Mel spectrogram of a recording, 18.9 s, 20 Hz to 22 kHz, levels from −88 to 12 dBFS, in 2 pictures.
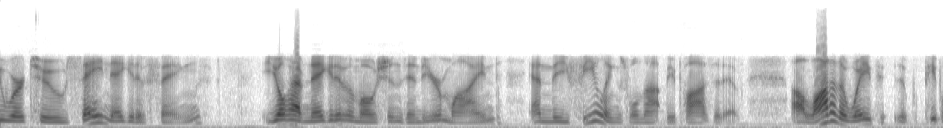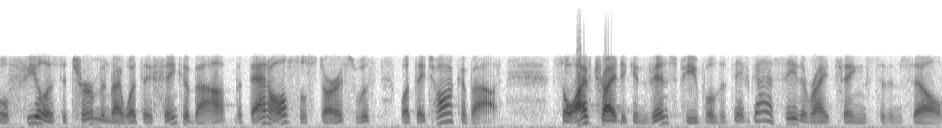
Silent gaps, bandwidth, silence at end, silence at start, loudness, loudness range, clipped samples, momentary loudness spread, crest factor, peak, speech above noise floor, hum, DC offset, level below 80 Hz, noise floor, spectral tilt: none; 13 kHz; 0 s; 0 s; -26 LUFS; 6 LU; under 0.1%; 18 LU; 20 dB; -6 dBFS; 26 dB; none; under 0.1%; -56 dBFS; -52 dBFS; -5 dB/octave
